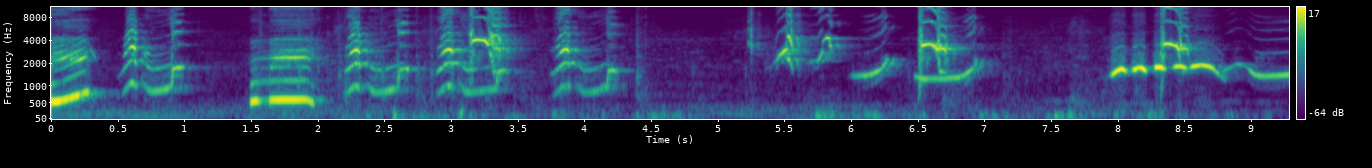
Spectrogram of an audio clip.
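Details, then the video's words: Green parrot talking: a run of clear, tonal speech-like phrases with rising and falling whistled syllables, some sliding notes and short squawky bursts, separated by brief pauses. "Green parrot talking"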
